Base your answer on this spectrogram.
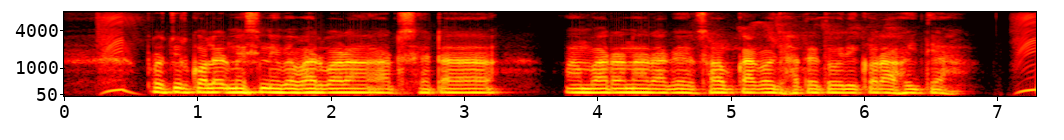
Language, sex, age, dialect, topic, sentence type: Bengali, male, 18-24, Western, agriculture, statement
